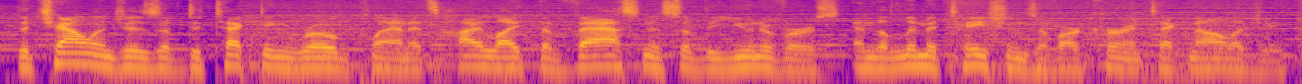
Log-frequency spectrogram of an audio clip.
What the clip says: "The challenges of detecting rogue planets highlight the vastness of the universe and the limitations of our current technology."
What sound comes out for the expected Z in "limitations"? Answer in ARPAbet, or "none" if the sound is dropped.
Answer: Z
